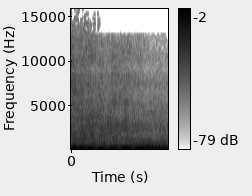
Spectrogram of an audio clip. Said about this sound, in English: If you hear a motorcycle, we have the window open.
